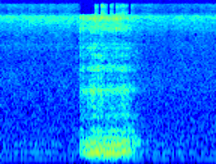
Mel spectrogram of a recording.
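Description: A single low, rumbling snore lasting under half a second from a napping animal.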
